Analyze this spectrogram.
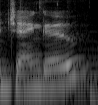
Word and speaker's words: Django: Okay guys, well that was Django Unchained, and I learned how to say Django. The D is silent, hillbilly.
